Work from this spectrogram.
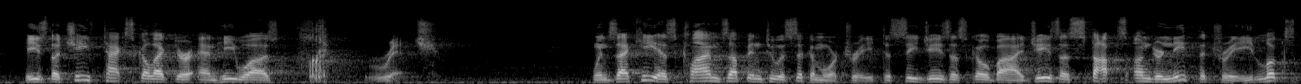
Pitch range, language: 95-130 Hz, English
